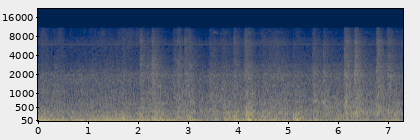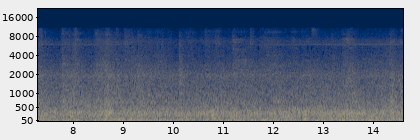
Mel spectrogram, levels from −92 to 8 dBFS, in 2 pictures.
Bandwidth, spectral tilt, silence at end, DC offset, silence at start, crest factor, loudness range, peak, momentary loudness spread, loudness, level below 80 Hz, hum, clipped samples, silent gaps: 11 kHz; -6.5 dB/octave; 0 s; under 0.1%; 0 s; 22 dB; 5 LU; -8 dBFS; 6 LU; -32 LUFS; -32 dBFS; none; under 0.1%; none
